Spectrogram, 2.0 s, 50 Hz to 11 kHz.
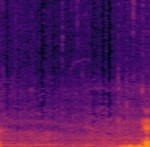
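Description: Small 12-volt fan on an RV refrigerator vent, switched on by its thermostat and running with a steady faint hum. A low rumble rises near the end.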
